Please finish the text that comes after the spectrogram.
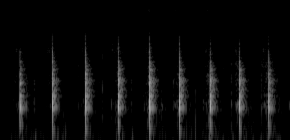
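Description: A Bunka knife push-chopping cabbage on a cutting board, nine sharp, evenly spaced thuds about every half second, close and crisp with quiet gaps between strikes.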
